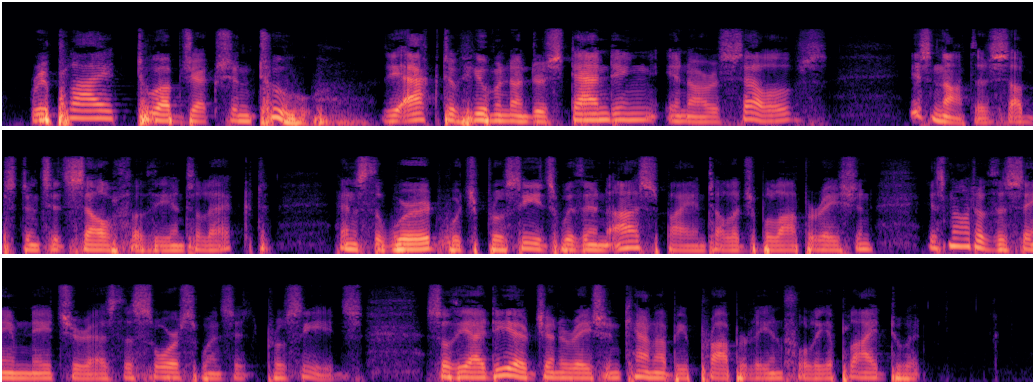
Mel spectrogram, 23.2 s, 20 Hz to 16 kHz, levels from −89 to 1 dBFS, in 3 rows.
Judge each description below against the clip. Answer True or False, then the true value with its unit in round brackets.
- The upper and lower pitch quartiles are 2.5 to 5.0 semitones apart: True (4.0 semitones)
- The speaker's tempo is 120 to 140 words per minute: True (135 wpm)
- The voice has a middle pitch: False (110 Hz)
